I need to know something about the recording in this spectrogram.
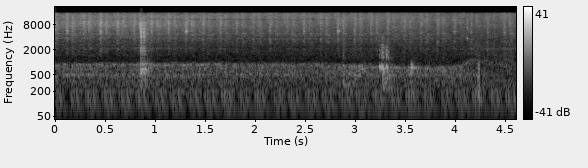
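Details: Nissan R33 RB25DE non-turbo, cold start after sitting a day: a lumpy idle with occasional sharp misfire pops for 5-10 minutes until warm. It spits water/fuel; coil packs and plugs were replaced without change, and the airflow meter is suspected.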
